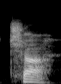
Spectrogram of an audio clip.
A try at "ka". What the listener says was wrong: Okay, so this one you're seeing the CH, but this one will be pronounced like ka.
